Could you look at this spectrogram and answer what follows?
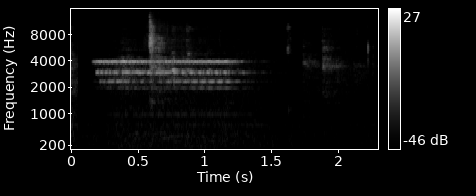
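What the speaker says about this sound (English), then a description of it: "Somebody's phone's gone off." A mobile phone rings in a restaurant in Portugal, one steady electronic ringtone burst lasting about a second, fairly faint and in the background, then fading into quiet room noise.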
